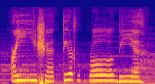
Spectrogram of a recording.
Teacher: Nah, di situ huruf ta berharokat tanwin bertemu dengan ro, maka huruf tanwin itu dimasukkan ke dalam ro dengan tanpa dengung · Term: idgham bila gunah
